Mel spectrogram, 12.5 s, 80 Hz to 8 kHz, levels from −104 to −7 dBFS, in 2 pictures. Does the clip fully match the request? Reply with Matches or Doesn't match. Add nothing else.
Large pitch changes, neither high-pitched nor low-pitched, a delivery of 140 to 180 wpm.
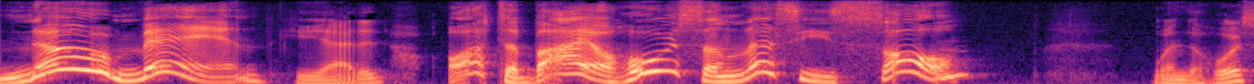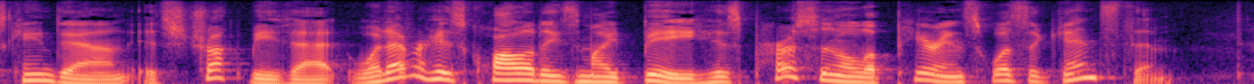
Matches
